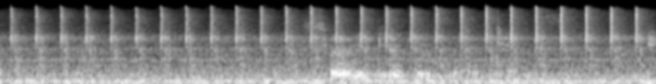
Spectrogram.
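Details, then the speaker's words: Extracorporeal shockwave therapy applied with gel to the lateral elbow over the proximal radial head: rapid regular sharp clicking pulses, about four a second, as the applicator is moved around. "we could go ahead and get the sound pulses going on so what you're going to be hearing is these are the sound pulses"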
